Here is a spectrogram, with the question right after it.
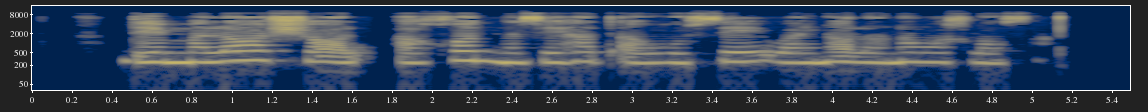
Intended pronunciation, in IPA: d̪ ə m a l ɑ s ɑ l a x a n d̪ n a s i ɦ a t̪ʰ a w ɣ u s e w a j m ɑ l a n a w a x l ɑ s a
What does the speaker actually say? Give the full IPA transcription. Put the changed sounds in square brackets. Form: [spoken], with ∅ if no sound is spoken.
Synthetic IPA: d̪ ə m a l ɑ [ʃ] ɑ l a x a n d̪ n a s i ɦ a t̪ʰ a w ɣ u s e w a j [n] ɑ l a n a w a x l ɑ s a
